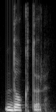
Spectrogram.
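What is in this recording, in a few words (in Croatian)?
"doktor", Hrvatski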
